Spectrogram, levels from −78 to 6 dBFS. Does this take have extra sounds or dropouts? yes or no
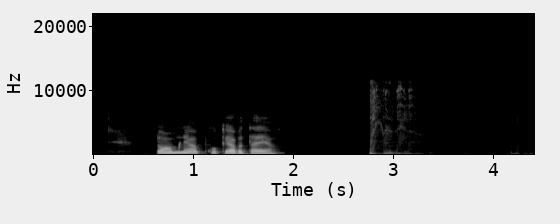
yes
